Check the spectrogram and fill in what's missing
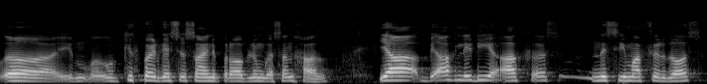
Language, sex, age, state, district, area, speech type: Kashmiri, male, 45-60, Jammu and Kashmir, Srinagar, urban, spontaneous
